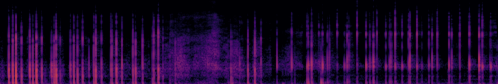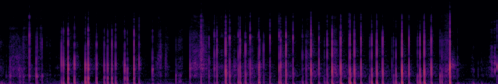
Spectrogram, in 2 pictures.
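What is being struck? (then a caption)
Small cardboard box. A small, hollow gold-and-cream printed cardboard gift box is held in the hands and tapped and scratched with long dark painted nails. Quick, dry clicks and taps come in dense bursts, mixed with softer scratching and rustling. The sound is quiet and close, with almost no ring after each tap.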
